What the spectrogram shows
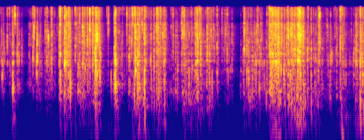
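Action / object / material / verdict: scrape / plastic cellophane soap wrapper / plastic film / none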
